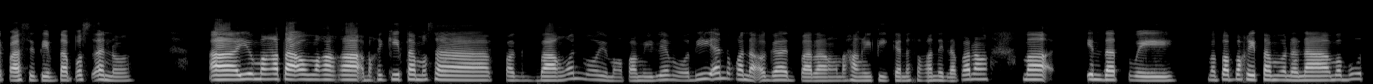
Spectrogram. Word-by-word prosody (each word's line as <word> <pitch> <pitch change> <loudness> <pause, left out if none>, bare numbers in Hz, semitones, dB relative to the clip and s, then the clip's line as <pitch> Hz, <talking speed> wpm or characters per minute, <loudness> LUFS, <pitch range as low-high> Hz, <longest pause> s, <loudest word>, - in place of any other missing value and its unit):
positive. 190 -3 -1
Tapos 205 +2 -3
ano, 190 -4 -3 0.7
ah, 220 +1 +8
yung 245 +2 +1
mga 245 0 +3
taong 230 -1 +5
makaka 220 -1 +3 0.2
makikita 220 +3 -3
mo 215 - -4
sa 220 0 -1 0.6
pagbangon 190 +6 -2
mo, 220 -2 -9
yung 185 -4 -8
mga 165 0 -14
pamilya 180 +4 -5
mo, 185 -3 -9
'di 235 +7 -5
ano 260 0 -2
ka 225 - 0
na 200 - -2
agad, 200 +2 -1
parang 175 0 -1
nakangiti 180 0 -5
ka 180 +1 -5
na 180 - -8
sa 190 - -12
kanila 180 -2 -6
para 235 +2 +1 0.4
ma 225 -1 +4 0.4
in 225 -2 0
that 215 0 +3
way 180 -1 -2 0.3
mapapakita 220 +1 0
mo 205 -1 -4
na 195 - -1
na 195 +1 +3
mabu 215 +4 -5
205 Hz, 165 wpm, -23 LUFS, 185-225 Hz, 0.7 s, ah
